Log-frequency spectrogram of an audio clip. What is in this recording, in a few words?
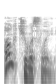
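"unctuously", British English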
